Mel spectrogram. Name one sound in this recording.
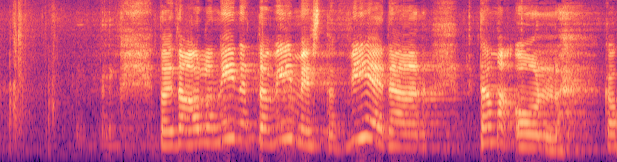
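A young woman speaks into a microphone in a lively way.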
